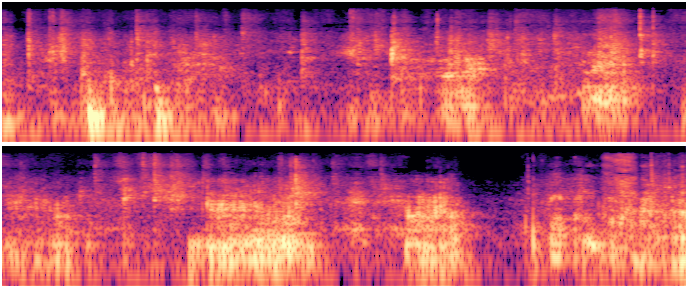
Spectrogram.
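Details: Bulldog making weird gremlin-like sounds indoors: rough, snorting grunts and throaty growls in uneven pulses, rising to a louder grumbling stretch near the end, with a person speaking to it nearby.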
